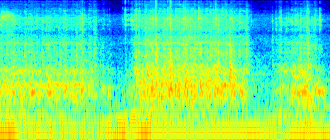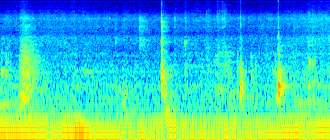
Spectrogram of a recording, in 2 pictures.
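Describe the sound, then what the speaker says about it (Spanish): A sewing machine stitches a bodice seam for an empire-waist blouse, running in a steady loud whirring burst that slows into lighter ticking and a few isolated clicks near the end. "Doblamos sobre la línea media y cosemos sobre la otra línea que hicimos."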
